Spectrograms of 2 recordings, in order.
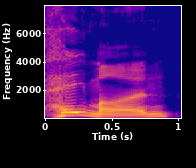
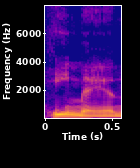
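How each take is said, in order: First: The name does not sound like 'He-Man'. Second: The name sounds like the word 'He-Man'. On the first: The speaker calls it right. "It's Haman" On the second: The speaker calls it wrong. "Some of y'all pronounce that He-Man"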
